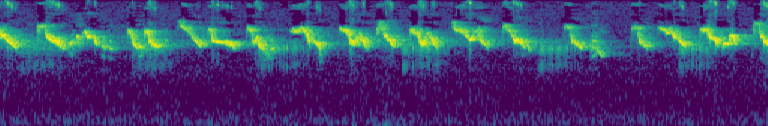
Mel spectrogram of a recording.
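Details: Amami in February, a Japanese white-eye gives a steady, unbroken string of sharp, high, descending chips in quick succession for five seconds, clear above a quiet background.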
